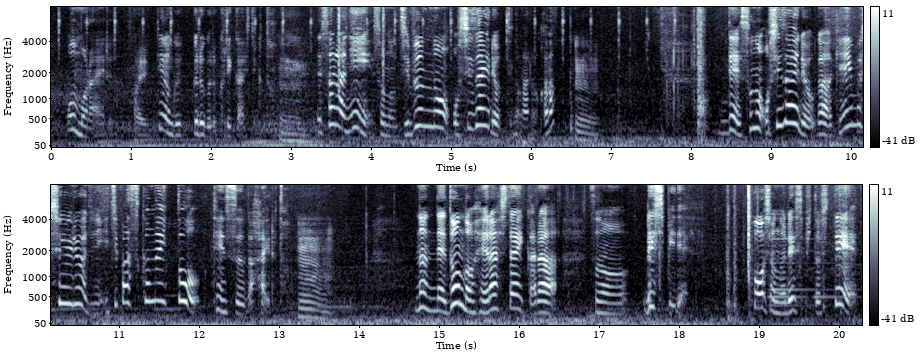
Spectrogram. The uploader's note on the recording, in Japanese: 2023年10月の群馬県館林たぬきゲーム会で遊んできた帰りの車内での収録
